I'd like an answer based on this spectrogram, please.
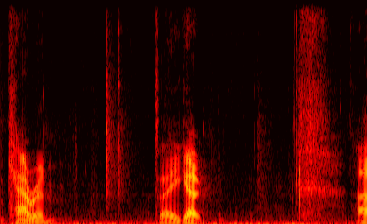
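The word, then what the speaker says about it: Charon: might see that name and you might think Sharan that's not actually how it's pronounced it's pronounced Karen so there you go it's actually pronounced Karen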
